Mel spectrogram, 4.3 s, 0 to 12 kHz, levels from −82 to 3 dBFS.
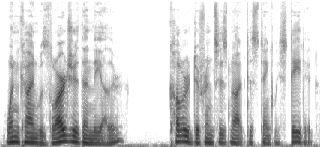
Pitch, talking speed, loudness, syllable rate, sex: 105 Hz, 170 wpm, -20 LUFS, 6.0 syllables/s, male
